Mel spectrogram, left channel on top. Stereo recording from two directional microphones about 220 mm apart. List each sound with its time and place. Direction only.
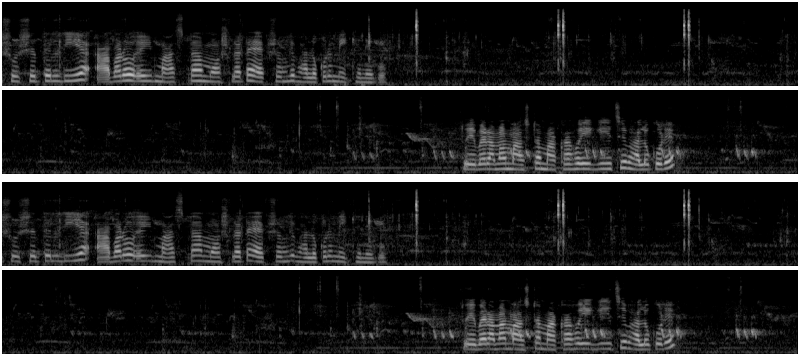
0.0 s speech: 35° left (ahead or behind)
4.1 s a sound: centre (ahead or behind)
5.5 s chewing: centre (ahead or behind)
6.8 s a sound: centre (ahead or behind)
12.0 s fowl: 50° right (ahead or behind)
12.5 s speech: 35° left (ahead or behind)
